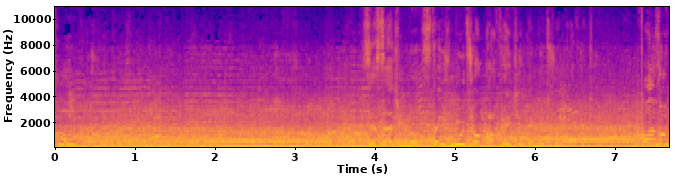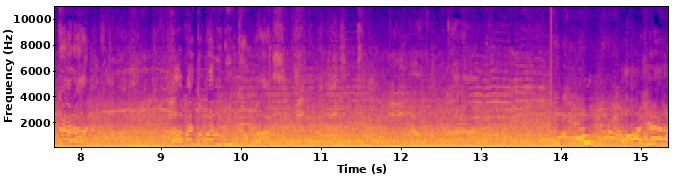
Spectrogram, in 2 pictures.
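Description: A large stadium crowd sings and chants loudly throughout.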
